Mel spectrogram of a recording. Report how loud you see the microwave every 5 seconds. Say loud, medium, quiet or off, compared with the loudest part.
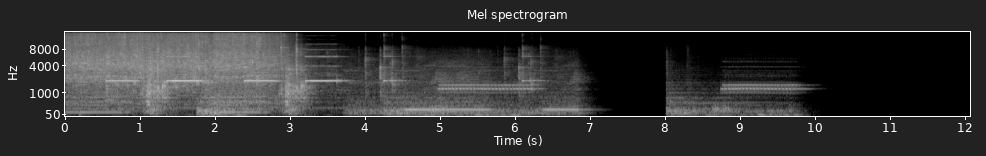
loud, medium, off.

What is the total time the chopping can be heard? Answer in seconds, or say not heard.
not heard.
